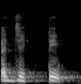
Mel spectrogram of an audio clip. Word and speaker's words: adjective: सबसे पहले एडजेक्टिव की जो प्रोनाउंसिएशन है, जो मोस्टली हम लोग गलत बोलते हैं, इसमें डी साइलेंट है। उसको हम एडजेक्टिव नहीं एडजेक्टिव पढ़ेंगे। इसकी राइट प्रोनाउंसिएशन है एडजेक्टिव।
